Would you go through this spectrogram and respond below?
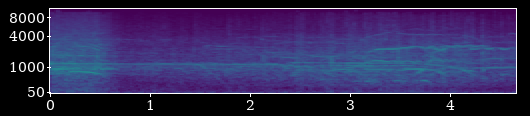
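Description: Crowd in a packed room applauding and cheering to welcome Labour leader Jacinda Ardern: a dense, steady wash of clapping and cheers that swells at the start and carries on without a break.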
